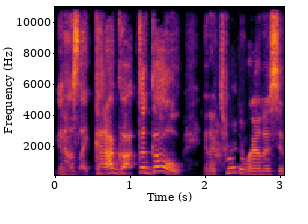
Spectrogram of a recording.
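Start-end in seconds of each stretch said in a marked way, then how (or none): 0.5-1.7 urgent protest. Retold or imitated. Retelling rushed protest to God.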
